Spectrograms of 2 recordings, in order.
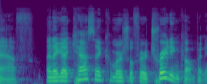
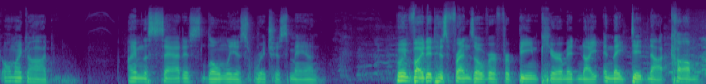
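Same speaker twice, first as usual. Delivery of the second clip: mock self-pity; 7 semitones lower than usual. Actor pretending to be a lonely rich man, mock sad.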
